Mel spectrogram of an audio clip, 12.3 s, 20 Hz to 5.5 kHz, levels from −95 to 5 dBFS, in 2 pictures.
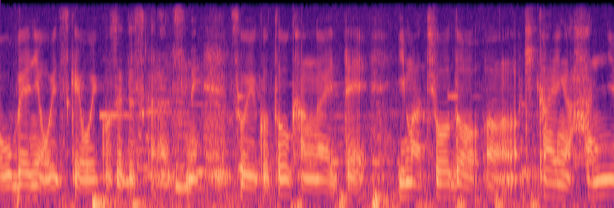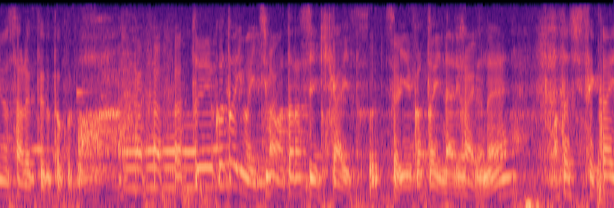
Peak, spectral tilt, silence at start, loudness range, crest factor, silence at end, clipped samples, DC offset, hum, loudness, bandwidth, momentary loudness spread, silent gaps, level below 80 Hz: -2 dBFS; -8.5 dB/octave; 0 s; 1 LU; 14 dB; 0 s; under 0.1%; 0.3%; none; -17 LUFS; 5.2 kHz; 3 LU; none; -30 dBFS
